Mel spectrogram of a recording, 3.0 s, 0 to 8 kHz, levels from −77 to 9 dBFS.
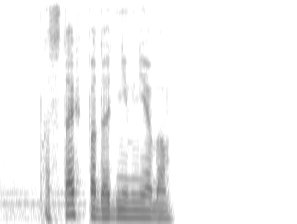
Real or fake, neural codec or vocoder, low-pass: real; none; 7.2 kHz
